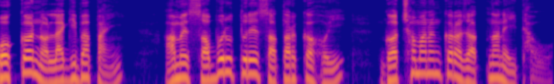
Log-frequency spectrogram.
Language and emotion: Odia, neutral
